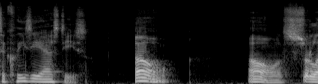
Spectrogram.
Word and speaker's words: Ecclesiastes: first podcast which was ecclesiastics and that was it after that yeah and what's really interesting is you've never pronounced it correctly how do I say it it's Ecclesiastes oh oh sort of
